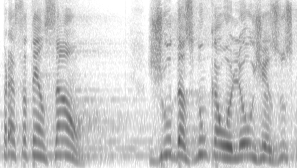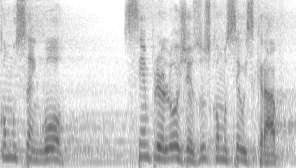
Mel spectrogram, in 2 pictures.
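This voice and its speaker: A man's voice: sits high, animated, moderate pace, a bit bright. A man, a pastor preaching a sermon, often repeating his lines as he builds intensity. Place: church hall. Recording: hall reverb with faint music.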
